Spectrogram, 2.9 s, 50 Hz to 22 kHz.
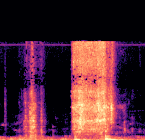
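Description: A 1955 ball end Gillette Tech vintage safety razor is rinsed under a running tap, with soft, close water splashes that swell into a fuller gush midway and then fade.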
